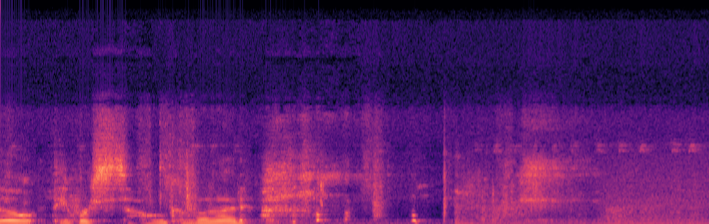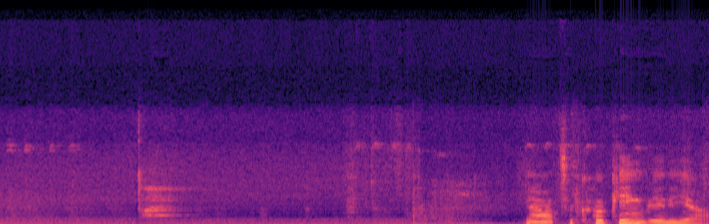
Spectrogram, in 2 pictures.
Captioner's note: laughs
